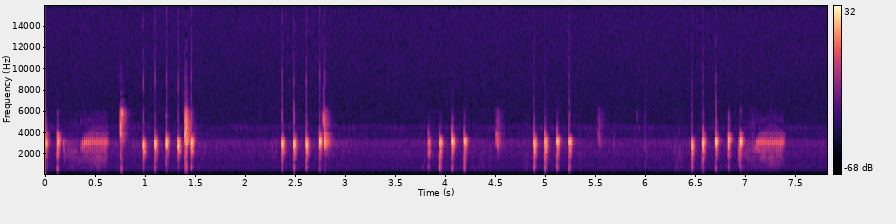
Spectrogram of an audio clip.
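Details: Eastern Stripe-headed Cricket (Modicogryllus frontalis) recorded in Puntigam, Austria, on 10 June 2022: high, clear chirps in bursts of three to five, separated by short pauses, with a few brief buzzy trills between groups.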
